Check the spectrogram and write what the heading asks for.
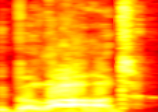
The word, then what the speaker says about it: Ballard: your last name because i've heard it pronounced balad ballad well americans usually call me billard and uh i'll accept anything well this is going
